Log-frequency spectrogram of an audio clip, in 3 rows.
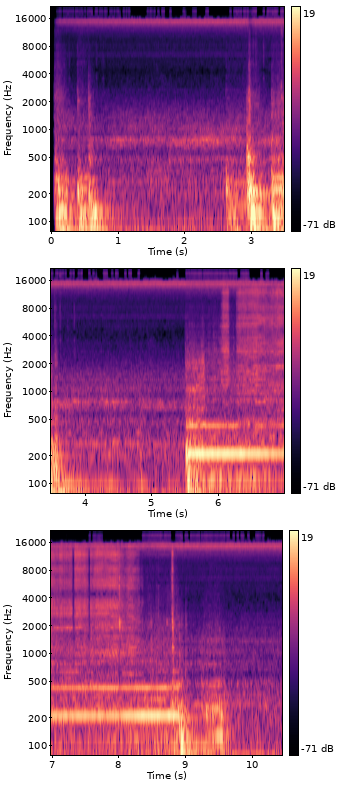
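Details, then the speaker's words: Creality K1 Max 3D printer Z-axis stepper motor after a new board installation: steady low hum breaking into a loud, rough, stuttering grind; the noise comes entirely from the motor, persisting even with the belts removed. "sound is coming entirely from his motor. Even if I take the belts off, it still makes that sound."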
